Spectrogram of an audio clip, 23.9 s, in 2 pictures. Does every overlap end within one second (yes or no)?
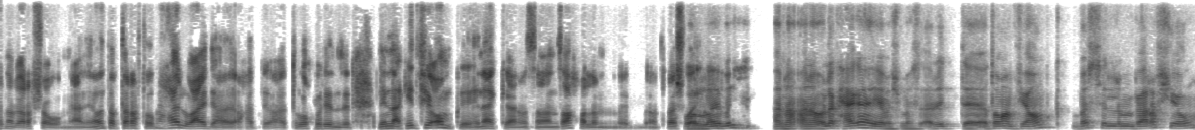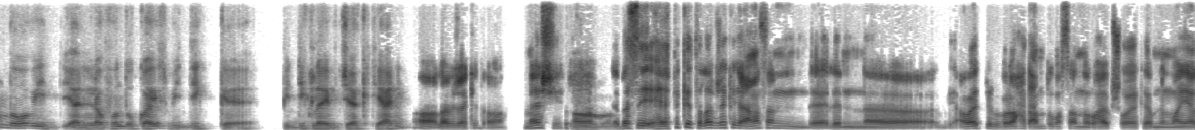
yes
